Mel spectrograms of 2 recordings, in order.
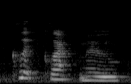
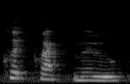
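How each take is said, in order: Both takes have the same delivery.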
